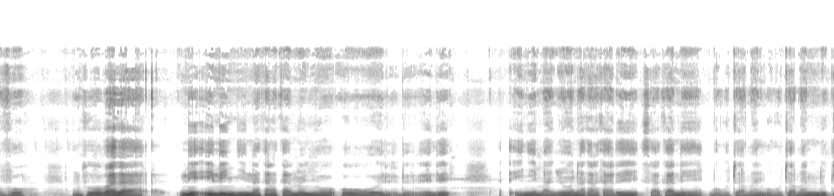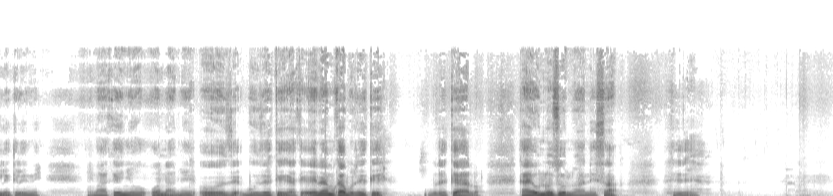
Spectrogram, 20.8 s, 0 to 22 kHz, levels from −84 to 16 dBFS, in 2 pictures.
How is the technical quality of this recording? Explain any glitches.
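One fault affects the first part of the recording. Channel delay (comb filtering), 0.0 to 12.8 s: one channel lags by a fraction of a millisecond, so summing to mono cuts notches from roughly 1.5 kHz, leaving the speech hollow.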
